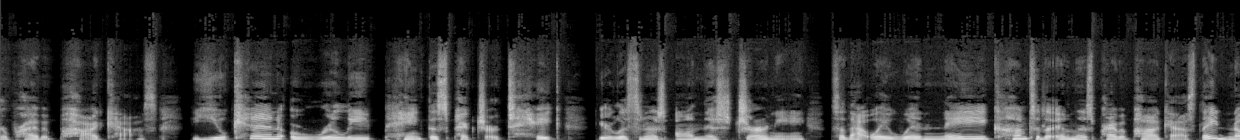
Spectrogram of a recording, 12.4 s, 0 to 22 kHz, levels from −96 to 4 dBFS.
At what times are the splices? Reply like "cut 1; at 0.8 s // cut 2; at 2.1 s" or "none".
none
